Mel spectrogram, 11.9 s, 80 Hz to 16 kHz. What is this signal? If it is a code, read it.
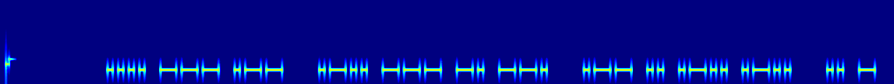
Morse code, heard as a keyed tone, about 17 wpm, 700 Hz. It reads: HOW LONG WILL IT
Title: Sentences from Top 1000 Words - Review Part 2 - 17wpm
